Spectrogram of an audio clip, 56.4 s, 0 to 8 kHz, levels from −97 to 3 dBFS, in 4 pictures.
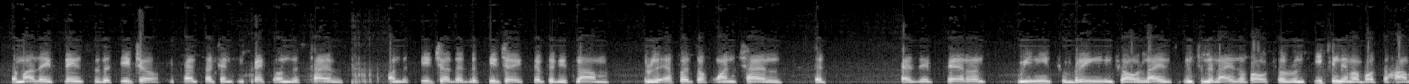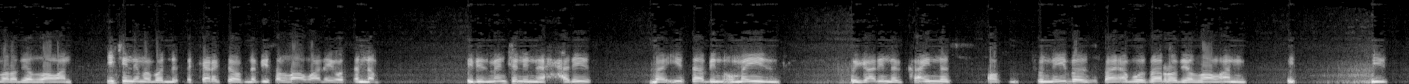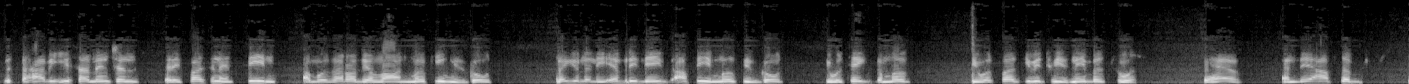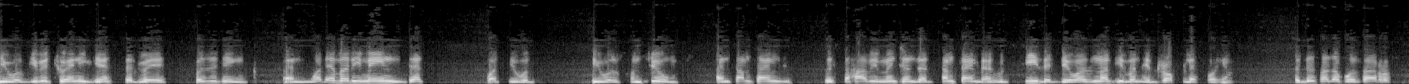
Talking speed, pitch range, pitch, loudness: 180 wpm, 135-190 Hz, 145 Hz, -20 LUFS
